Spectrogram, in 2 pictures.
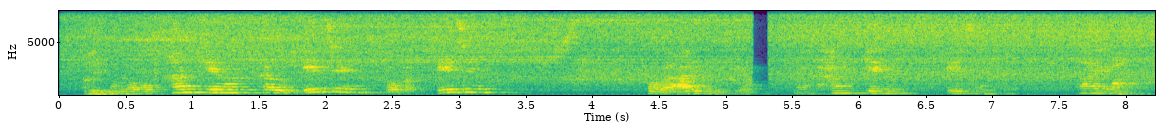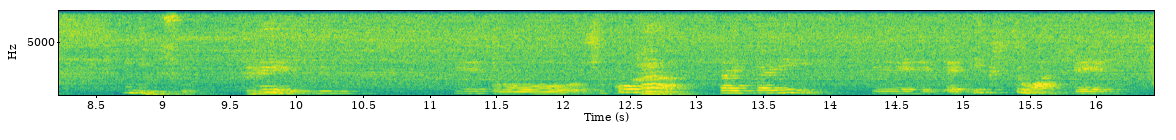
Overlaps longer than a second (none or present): none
